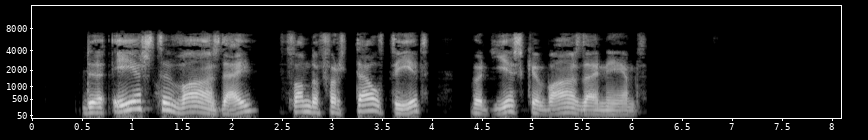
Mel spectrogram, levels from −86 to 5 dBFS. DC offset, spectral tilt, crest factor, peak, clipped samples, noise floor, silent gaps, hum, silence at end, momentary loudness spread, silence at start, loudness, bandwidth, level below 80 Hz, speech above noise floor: under 0.1%; -3.5 dB/octave; 16 dB; -2 dBFS; under 0.1%; under -90 dBFS; 2.27-2.46 s, 3.15-3.23 s, 3.97-4.04 s, 4.21-4.37 s; none; 2 s; 10 LU; 0.5 s; -17 LUFS; 7.6 kHz; -56 dBFS; over 73 dB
